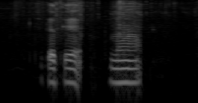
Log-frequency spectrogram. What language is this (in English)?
Santali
